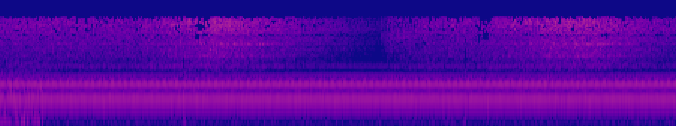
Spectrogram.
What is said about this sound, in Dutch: Hey, en hoor je dat ook? Een waterval. Kijk maar achter je.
